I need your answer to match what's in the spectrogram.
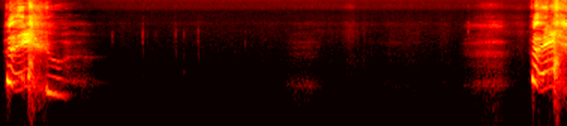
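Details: Two sharp voiced sneezes with a long silent gap and a faint sniff before the second; deliberately induced sneezes after months without inducing.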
